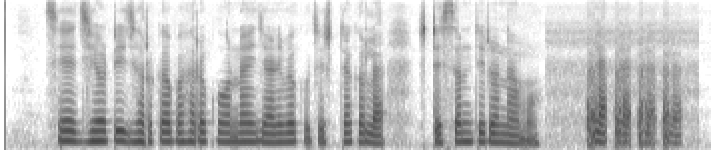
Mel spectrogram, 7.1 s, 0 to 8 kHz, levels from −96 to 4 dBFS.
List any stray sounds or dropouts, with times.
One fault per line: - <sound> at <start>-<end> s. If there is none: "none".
- laugh at 5.8-6.8 s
